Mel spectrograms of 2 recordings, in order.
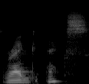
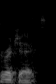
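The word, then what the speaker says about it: regex: at all so I thought it was reg x regular expression there was a debate about this on the it's pronounced reax I would say but uh what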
